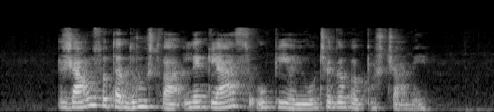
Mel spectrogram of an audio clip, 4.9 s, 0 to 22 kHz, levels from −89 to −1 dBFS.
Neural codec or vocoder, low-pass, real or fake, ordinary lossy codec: codec, 16 kHz, 4 kbps, FreqCodec, larger model; none; fake; none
